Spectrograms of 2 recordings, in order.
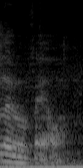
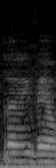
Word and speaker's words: Louisville: Now, see, I called it Louisville. And they were saying Louisville, and finally they said Louisville, and that was correct, Louisville. But I called it Louisville because I've always said Louis.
